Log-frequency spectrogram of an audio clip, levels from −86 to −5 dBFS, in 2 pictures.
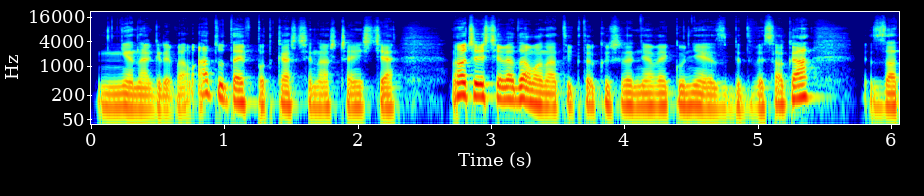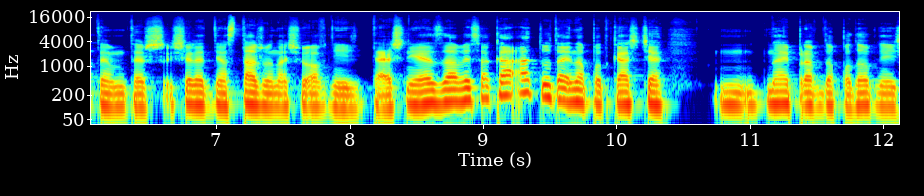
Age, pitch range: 20-39, 110-135 Hz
